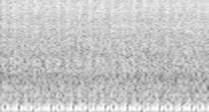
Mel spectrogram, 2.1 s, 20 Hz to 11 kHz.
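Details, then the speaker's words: 2009 Subaru WRX converted from EJ255 to JDM EJ205, warming up, new plugs, good compression: lumpy, choppy idle that stumbles as revs settle, smoothing with a little throttle, raw fuel smell; misfire. "all you smell is raw gas and it [Applause] misfires this is Lally what it does"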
